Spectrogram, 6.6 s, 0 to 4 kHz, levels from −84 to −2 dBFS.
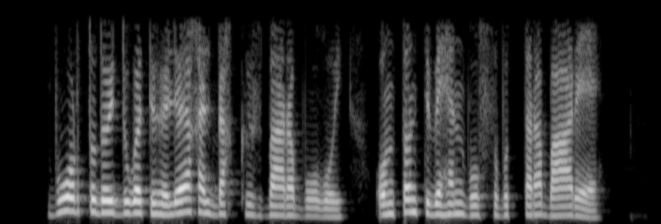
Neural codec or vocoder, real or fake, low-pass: none; real; 3.6 kHz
